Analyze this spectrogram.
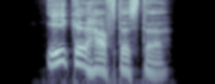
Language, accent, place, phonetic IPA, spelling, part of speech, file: German, Germany, Berlin, [ˈeːkl̩haftəstə], ekelhafteste, adjective, De-ekelhafteste.ogg
- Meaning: inflection of ekelhaft: 1. strong/mixed nominative/accusative feminine singular superlative degree 2. strong nominative/accusative plural superlative degree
